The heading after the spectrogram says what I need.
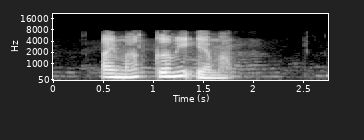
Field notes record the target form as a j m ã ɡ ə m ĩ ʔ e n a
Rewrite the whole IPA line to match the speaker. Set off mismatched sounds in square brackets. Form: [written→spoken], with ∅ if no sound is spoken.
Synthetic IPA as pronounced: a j m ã [ɡ→k] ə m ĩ ʔ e [n→m] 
